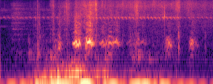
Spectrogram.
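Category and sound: animal, chicken clucking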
